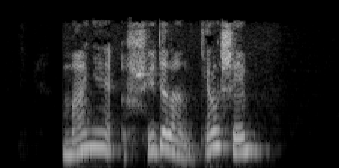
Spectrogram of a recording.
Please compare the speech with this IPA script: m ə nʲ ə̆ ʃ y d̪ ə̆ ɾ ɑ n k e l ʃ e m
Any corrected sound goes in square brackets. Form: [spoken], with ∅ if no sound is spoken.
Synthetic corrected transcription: m [ɑ] nʲ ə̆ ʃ y d̪ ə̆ [l] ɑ n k e l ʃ e m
